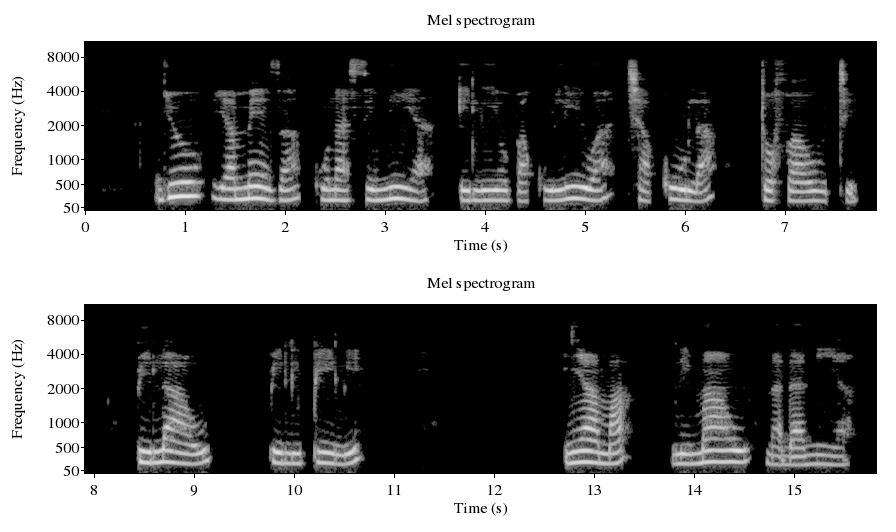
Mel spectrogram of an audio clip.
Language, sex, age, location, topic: Swahili, female, 36-49, Mombasa, agriculture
